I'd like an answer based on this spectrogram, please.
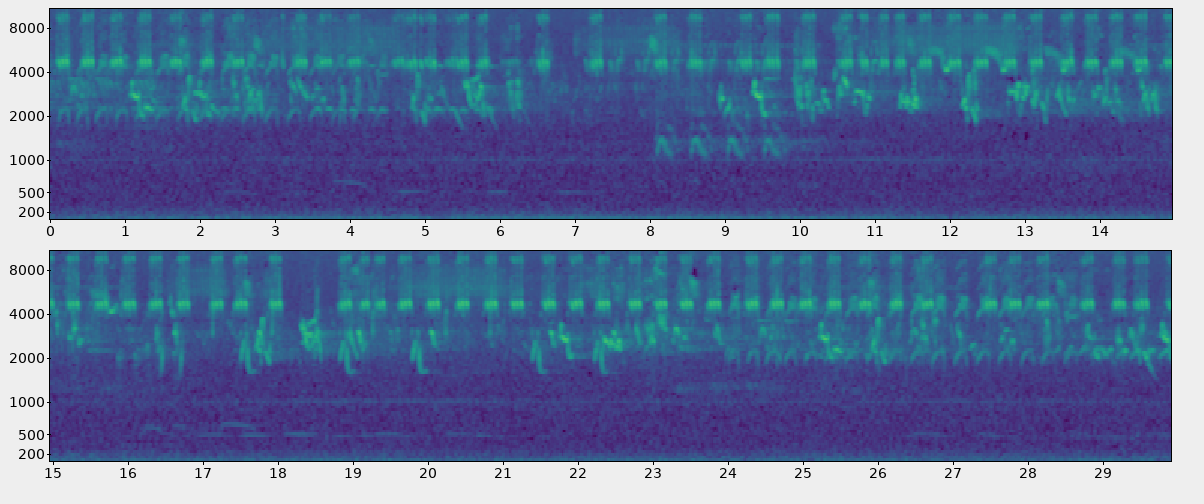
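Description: Nature ambience: an insect chirping in a steady high pulse a few times a second, with many small birds twittering over it and a steady low rumble underneath.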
